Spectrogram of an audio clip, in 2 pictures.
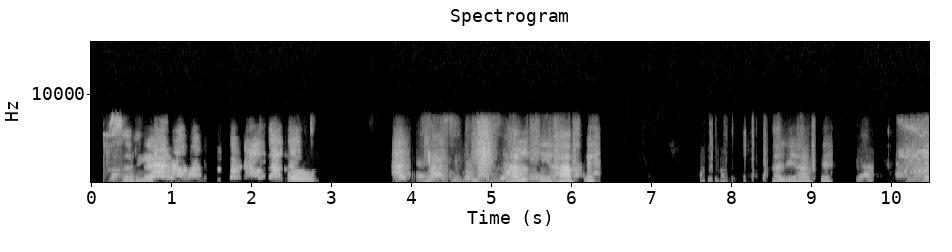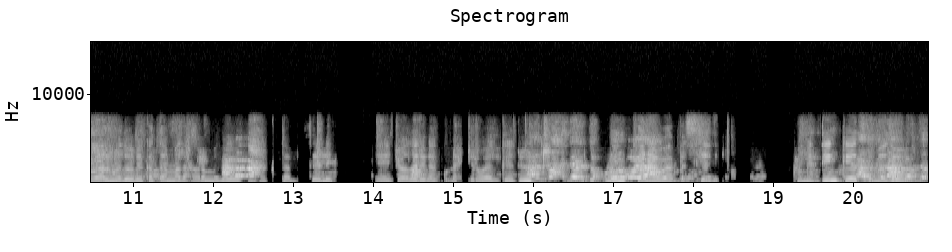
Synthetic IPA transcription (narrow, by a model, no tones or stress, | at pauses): sɐɾi | ʔɔː | hɐlijɦaːfɛh | hɐlijɦaːfɛ | d̪ɐɣaːlmɐðɔːβɛkʰɐt̪ʰamɐðɑħɔɾɐmɐðɔːħɛkʰɐ̥t̪ʰabɐsɛlɪ | ɛːt͡ʃɔːðɐɾɪɣɐkʰʊɖɛħt͡ʃɪɾɛwɑːɡɐðuːd̪ | ɖʊŋkʰɐnɐwɑːbɐsɛlɪ | kʰʊmɪd̪iŋkʰɛːd̪mɐðɔːwɐ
